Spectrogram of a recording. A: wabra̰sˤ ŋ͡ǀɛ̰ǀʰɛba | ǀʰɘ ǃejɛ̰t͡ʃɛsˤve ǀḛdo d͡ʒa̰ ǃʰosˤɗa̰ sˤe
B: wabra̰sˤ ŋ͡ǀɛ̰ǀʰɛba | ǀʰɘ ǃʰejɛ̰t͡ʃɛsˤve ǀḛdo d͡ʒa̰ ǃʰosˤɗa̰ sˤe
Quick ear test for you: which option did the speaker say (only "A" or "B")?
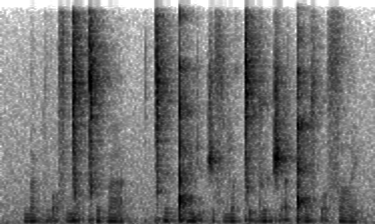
B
